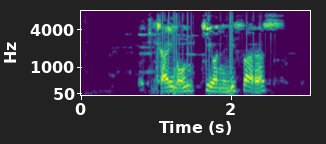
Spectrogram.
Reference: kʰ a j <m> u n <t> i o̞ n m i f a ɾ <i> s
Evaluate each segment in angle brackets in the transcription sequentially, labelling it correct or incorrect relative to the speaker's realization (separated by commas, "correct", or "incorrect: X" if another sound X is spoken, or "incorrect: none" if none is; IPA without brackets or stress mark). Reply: incorrect: n, incorrect: k, incorrect: a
